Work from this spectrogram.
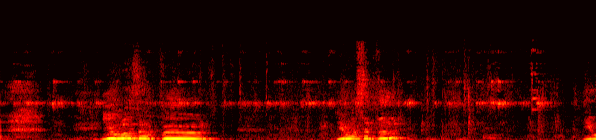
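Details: A tiny four-pound dog waiting for food gives two drawn-out, nasal whining cries, each about a second long, with quiet background and a faint steady high tone.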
